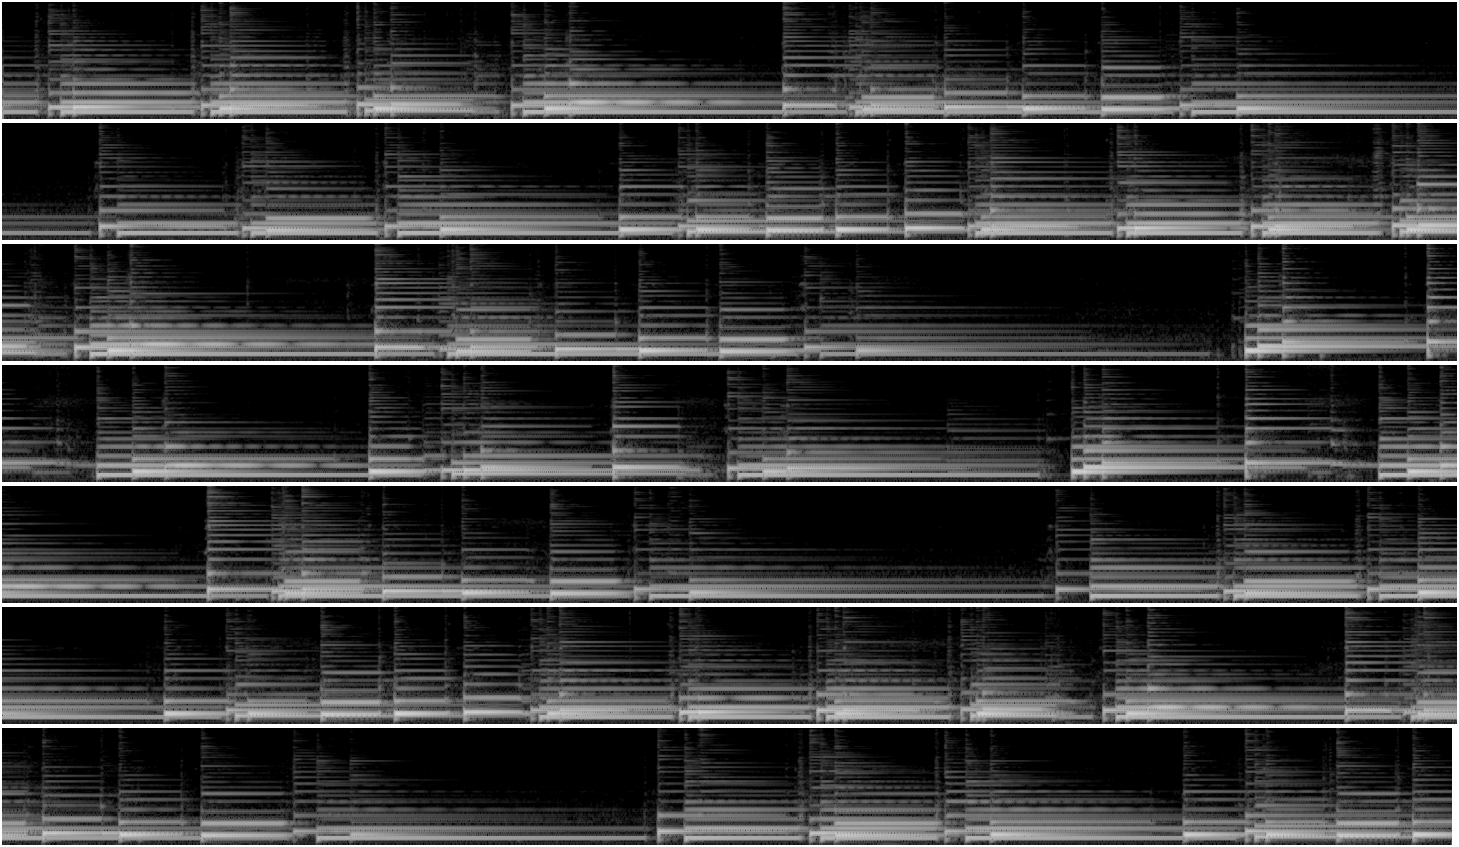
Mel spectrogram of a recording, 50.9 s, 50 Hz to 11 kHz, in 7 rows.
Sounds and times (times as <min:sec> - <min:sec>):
Inside, small room: 0:00.0 - 0:50.9
Ukulele: 0:00.0 - 0:50.9.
